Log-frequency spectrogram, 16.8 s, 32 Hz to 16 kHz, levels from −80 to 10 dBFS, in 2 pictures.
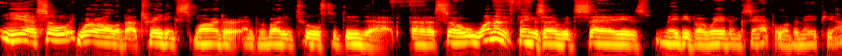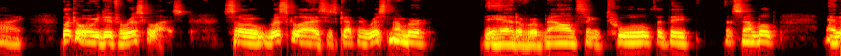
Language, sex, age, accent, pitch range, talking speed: English, male, 50-69, American, 130-160 Hz, 195 wpm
